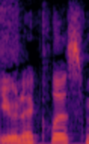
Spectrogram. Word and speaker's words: Reuniclus: Did I say that right? Reuniclus. – Reuniclus, maybe? – Reuniclus, yeah, there we go.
